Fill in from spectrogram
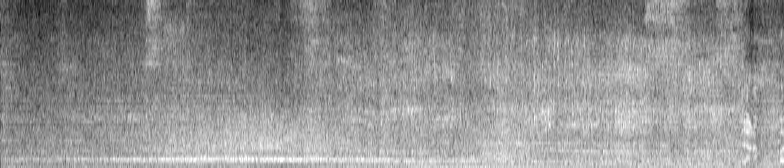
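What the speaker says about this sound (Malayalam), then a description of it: "ഇതാണ് മുംബൈ സെൻട്രൽ ഓഖ സൗരാഷ്ട്ര മെയിൽ." Mumbai Central–Okha Saurashtra Mail express train running past with a steady, loud low rumble of wheels and carriages throughout, in a foggy Gujarat setting.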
